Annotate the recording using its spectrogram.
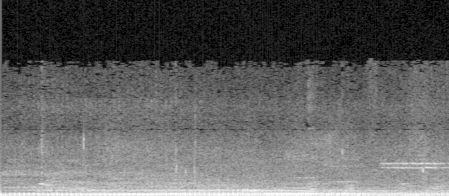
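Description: Faint, steady low hum of an engine running, with an even pulsing rumble that holds through the whole stretch.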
